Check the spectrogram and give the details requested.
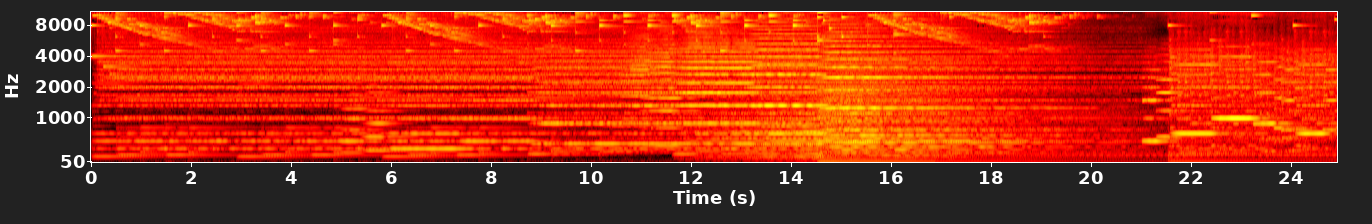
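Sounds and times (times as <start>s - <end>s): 
epic orchestral fantasy music: 5.0s - 24.9s.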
